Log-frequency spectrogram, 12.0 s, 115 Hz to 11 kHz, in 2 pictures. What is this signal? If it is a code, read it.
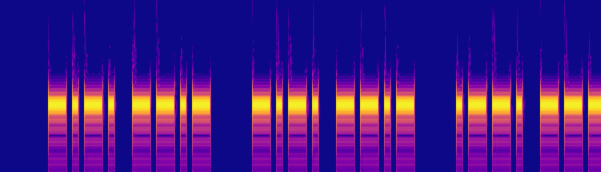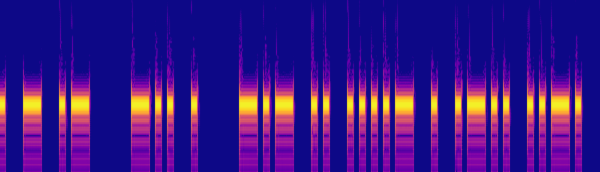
Morse code, heard as a keyed tone, about 21 wpm, 700 Hz. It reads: CQ CQ POTA DE KI4ELF
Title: Speed-Racing Common QSO Phrases - 20wpm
